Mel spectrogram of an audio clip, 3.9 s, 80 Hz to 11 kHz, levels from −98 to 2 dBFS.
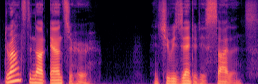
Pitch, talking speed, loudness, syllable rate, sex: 105 Hz, 155 wpm, -21 LUFS, 5.8 syllables/s, male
